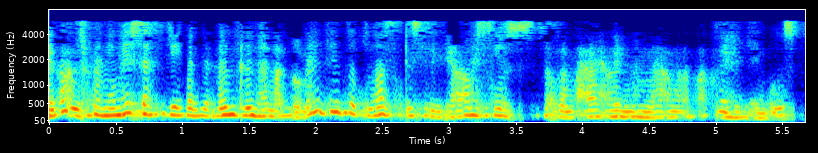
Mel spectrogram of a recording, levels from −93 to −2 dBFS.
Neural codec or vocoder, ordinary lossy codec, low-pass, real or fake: codec, 16 kHz, 0.5 kbps, FreqCodec, smaller model; MP3, 24 kbps; 7.2 kHz; fake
